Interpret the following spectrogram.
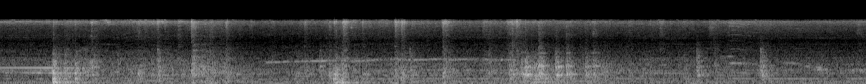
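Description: Side-loader garbage truck's automated arm lifting a wheelie bin, tipping it into the hopper and lowering it again: hydraulic whine with a steady tone held for a couple of seconds in the middle, constant hissing, and several metallic clunks of the bin and arm over the truck's running engine.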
